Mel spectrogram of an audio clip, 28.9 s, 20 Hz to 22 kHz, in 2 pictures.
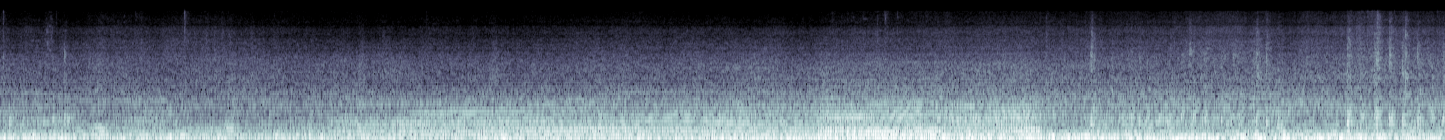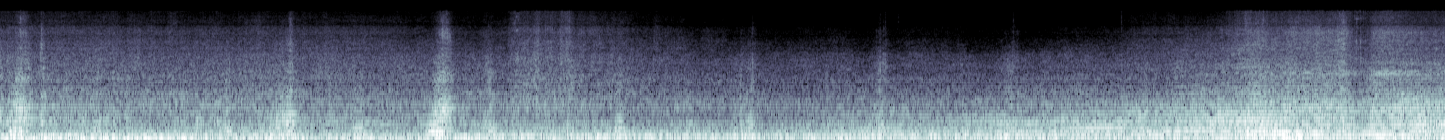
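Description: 2011 BMW E92 M3's 4.0-litre V8 heard from inside the cabin, rising in pitch as it accelerates and easing off between pulls, over a steady low rumble of tyres on a wet track. A couple of sharp clicks stand out in the middle.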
